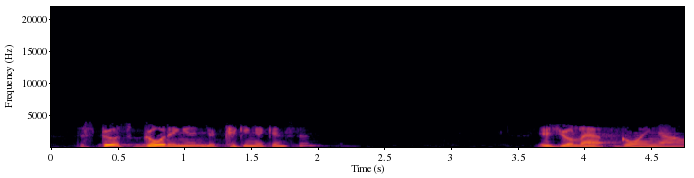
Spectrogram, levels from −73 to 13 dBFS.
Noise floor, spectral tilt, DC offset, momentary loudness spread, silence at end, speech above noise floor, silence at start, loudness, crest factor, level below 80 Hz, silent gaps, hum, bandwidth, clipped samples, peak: -70 dBFS; -11.5 dB/octave; under 0.1%; 15 LU; 0 s; 52 dB; 0.25 s; -19 LUFS; 20 dB; -60 dBFS; none; none; 3.8 kHz; under 0.1%; 0 dBFS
